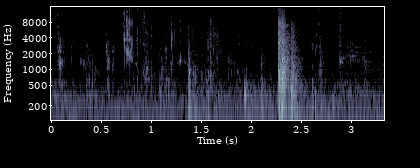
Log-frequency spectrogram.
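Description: Gum chewed close to the microphone with soft wet smacks, squishes and occasional sharper clicks in an irregular rhythm, quiet and intimate with no talking.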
